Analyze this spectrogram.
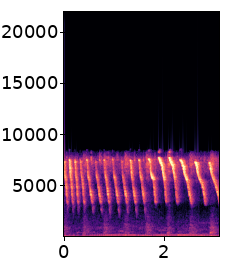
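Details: Young-sounding canary practising its song, a steady series of sharp, high descending chirps repeated rapidly and evenly for the whole stretch.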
